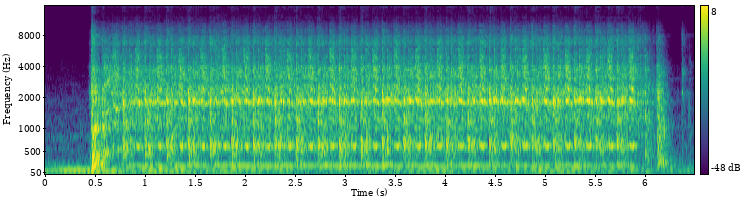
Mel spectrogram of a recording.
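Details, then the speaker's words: Suzuki Burgman Street 125 scooter with fuel gauge at 3 bars, started normally: engine catches on cranking but only runs with steady throttle held, a busy uneven run that never settles to idle; hard starting, no idle. "So wala siya. So kung papaandal nito, kailangan natin na revolusyonan para andal siya."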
